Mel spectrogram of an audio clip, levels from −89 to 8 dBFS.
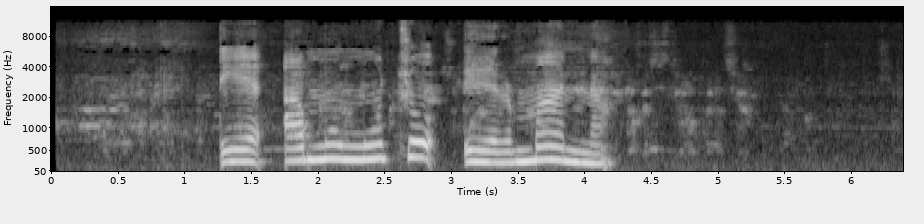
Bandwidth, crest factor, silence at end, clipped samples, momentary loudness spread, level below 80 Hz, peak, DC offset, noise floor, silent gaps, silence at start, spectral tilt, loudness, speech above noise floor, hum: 11.5 kHz; 12 dB; 2 s; under 0.1%; 23 LU; -54 dBFS; 0 dBFS; under 0.1%; -50 dBFS; none; 0.2 s; -4.5 dB/octave; -11 LUFS; 40 dB; none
